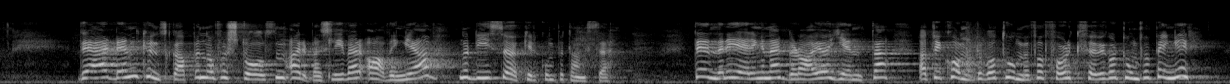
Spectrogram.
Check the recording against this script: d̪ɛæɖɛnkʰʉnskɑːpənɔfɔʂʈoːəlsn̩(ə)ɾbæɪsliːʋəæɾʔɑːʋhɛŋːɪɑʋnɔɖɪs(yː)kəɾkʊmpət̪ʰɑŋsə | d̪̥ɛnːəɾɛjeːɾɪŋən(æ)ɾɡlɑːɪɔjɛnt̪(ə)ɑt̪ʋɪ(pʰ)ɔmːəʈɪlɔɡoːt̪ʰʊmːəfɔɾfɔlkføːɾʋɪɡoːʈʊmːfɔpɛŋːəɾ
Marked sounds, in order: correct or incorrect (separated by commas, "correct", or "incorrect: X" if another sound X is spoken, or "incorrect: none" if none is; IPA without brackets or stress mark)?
incorrect: ɑ, incorrect: øː, correct, incorrect: ɑ, incorrect: kʰ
